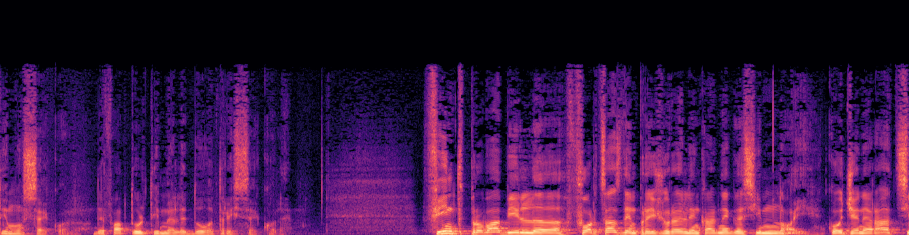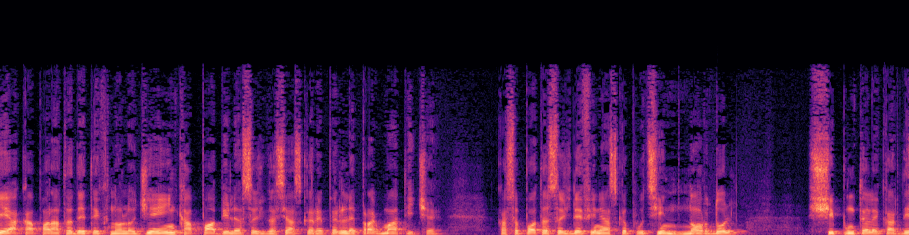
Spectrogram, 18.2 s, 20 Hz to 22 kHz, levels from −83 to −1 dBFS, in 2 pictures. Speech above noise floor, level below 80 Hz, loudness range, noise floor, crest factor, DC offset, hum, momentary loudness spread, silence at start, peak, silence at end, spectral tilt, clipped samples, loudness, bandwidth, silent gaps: 30 dB; -50 dBFS; 6 LU; -45 dBFS; 14 dB; under 0.1%; none; 9 LU; 0 s; 0 dBFS; 0 s; -4.5 dB/octave; under 0.1%; -15 LUFS; 16.5 kHz; none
